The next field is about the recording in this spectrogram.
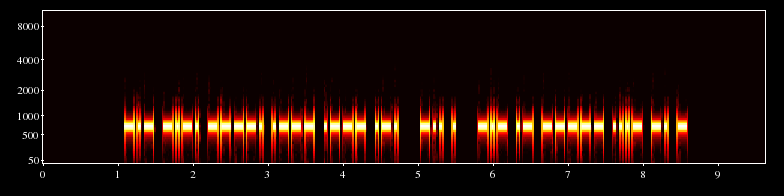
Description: Morse code, heard as a keyed tone, about 27 wpm, 700 Hz. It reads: KC9JJR DE KA0VNT
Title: USA Callsign DE Callsign - 6 Characters - 28wpm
